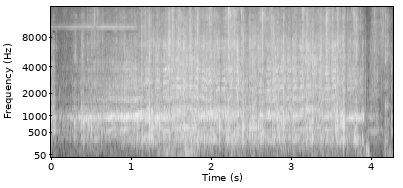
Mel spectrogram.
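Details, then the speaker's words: AEG 36V (2×18V) battery post hole borer grinding through gravel-filled soil, then hitting rock and kicking back hard. "oh see I hit a rock or something there and and it gave me a good kick there"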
